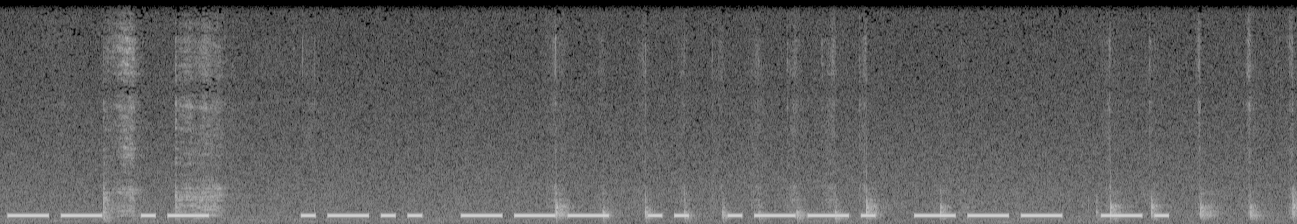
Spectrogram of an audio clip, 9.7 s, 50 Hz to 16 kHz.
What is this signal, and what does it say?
Morse code (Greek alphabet), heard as a keyed tone, machine-sent, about 12 wpm, 680 Hz, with kitchen noise. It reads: ΜΑ ΛΟΙΠΟΝ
